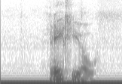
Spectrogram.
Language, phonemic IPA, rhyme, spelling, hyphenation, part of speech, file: Dutch, /ˈreː.ɣi.oː/, -eːɣioː, regio, re‧gio, noun, Nl-regio.ogg
- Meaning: region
